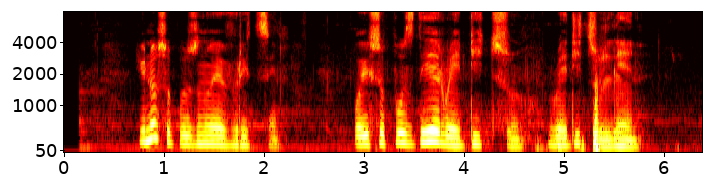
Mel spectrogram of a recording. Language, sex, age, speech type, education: Nigerian Pidgin, female, 15-29, spontaneous, tertiary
